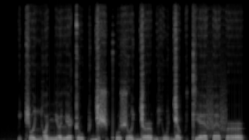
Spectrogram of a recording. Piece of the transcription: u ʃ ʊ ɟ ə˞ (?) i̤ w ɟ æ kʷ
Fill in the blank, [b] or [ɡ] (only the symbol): b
